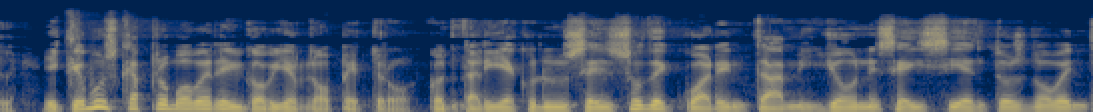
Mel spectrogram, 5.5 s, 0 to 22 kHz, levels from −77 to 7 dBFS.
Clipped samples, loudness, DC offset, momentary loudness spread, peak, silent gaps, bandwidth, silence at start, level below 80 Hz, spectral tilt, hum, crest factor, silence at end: under 0.1%; -17 LUFS; under 0.1%; 7 LU; 0 dBFS; none; 14.5 kHz; 0 s; -42 dBFS; -4 dB/octave; none; 18 dB; 0 s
